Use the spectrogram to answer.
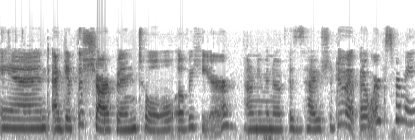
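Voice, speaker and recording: A woman talks at a fairly quick pace in a Southern US accent, with hardly any pauses. There is noticeable background noise. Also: fairly high pitch for a woman, ordinary pitch variation. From US South, Mobile, Alabama. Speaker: photographer. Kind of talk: tutorial. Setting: live stream on couch. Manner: casual, chatty.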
